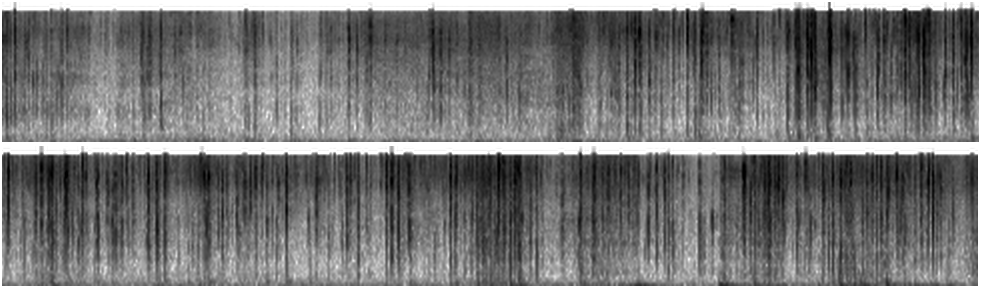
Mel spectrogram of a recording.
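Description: A rectangular sheet of clear plastic bubble wrap, about hand-to-forearm size, thin and flexible, is held up and crinkled and pressed by fingertips with long dark painted nails. Dense, bright crinkling and crackling with many short, sharp snaps runs steadily for nearly ten seconds at a quiet level, with little low end.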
